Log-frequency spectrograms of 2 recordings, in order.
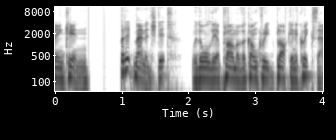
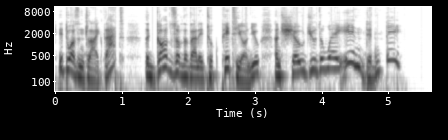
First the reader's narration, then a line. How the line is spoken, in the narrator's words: surprised at the tones of pleading in his own voice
